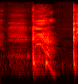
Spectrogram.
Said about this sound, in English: I actually have a cough that was real.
